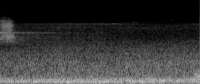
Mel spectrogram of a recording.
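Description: Street traffic passing close by: a steady rumble of car and truck engines and tyres.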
